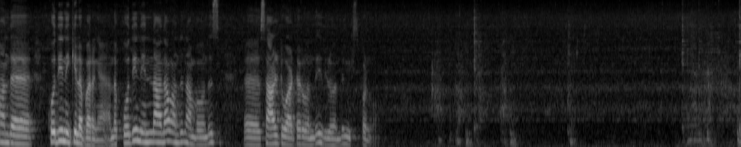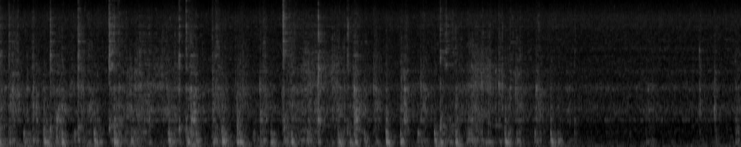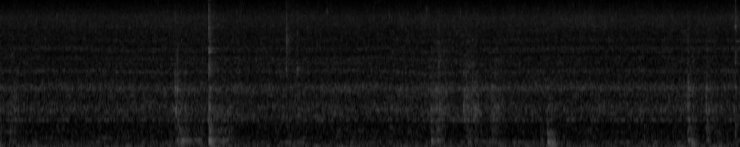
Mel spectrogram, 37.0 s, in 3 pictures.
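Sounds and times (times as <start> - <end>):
chips sizzling in bubbling oil: 0.0 - 37.0
metal spoon scraping a pot: 7.2 - 8.7, 11.3 - 21.7, 31.8 - 33.1.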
